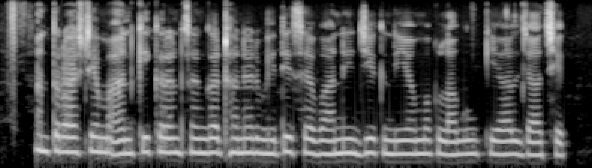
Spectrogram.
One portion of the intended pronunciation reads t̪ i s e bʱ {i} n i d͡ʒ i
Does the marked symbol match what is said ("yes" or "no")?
no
